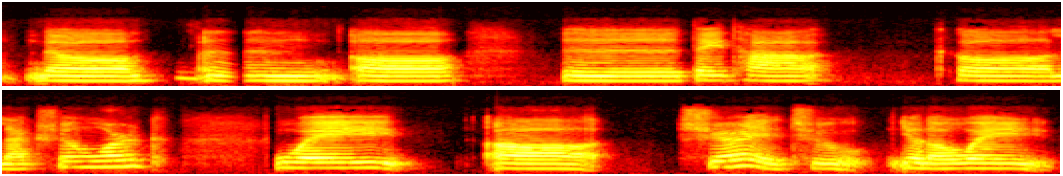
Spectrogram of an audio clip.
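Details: Stuttering in an adult woman who stutters, with repetitions and filled pauses; she reports physical tension when talking.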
